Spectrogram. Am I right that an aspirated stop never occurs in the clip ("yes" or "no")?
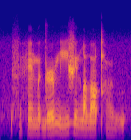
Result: no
